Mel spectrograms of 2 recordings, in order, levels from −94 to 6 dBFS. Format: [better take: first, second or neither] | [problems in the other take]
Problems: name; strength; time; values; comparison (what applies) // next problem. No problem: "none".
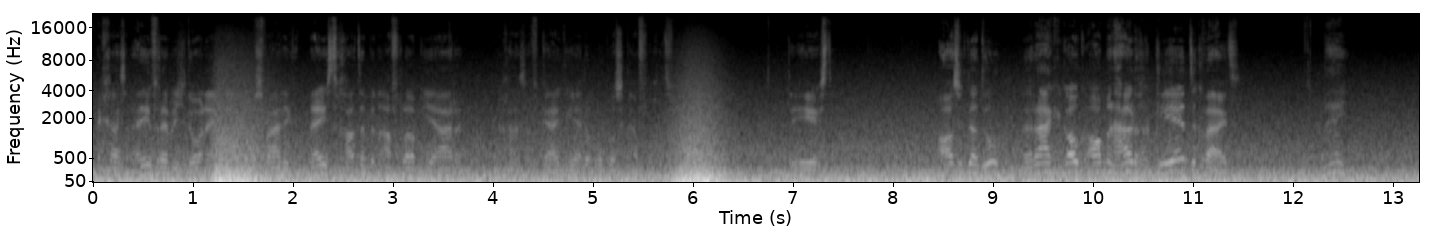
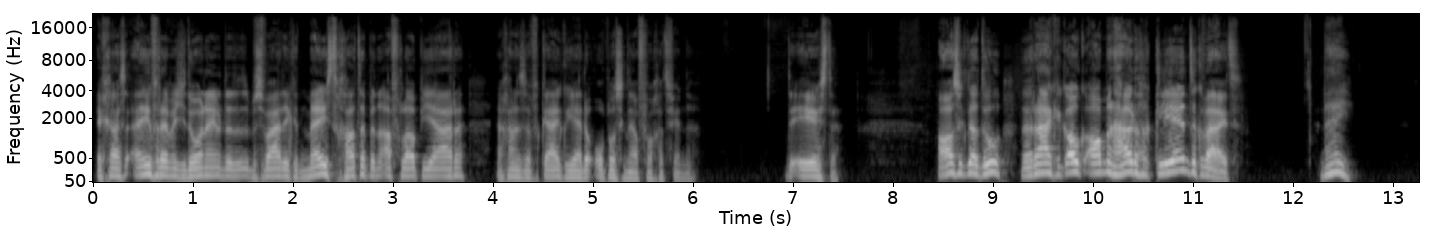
second | wind noise on the microphone; heavy; 1 dB below the speech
